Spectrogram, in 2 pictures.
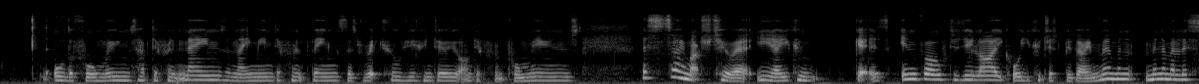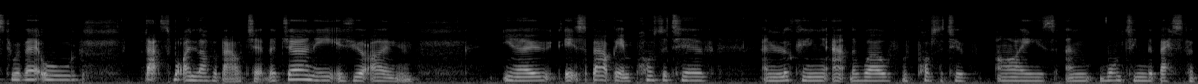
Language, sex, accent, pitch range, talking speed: English, female, British, 160-205 Hz, 190 wpm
